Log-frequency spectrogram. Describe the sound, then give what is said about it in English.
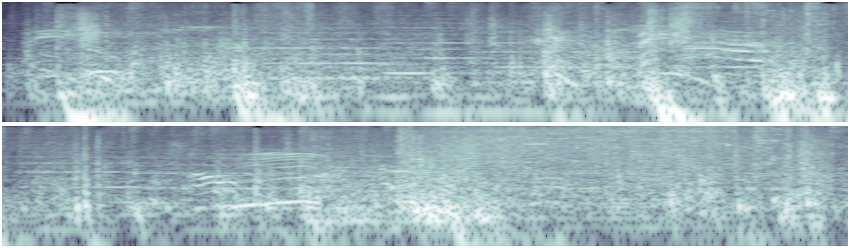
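Glass shatters loudly as a man is shoved into a glazed cupboard during a kitchen fight. Several heavy crashes and thuds break up the sharp, bright breaking-glass noise, and the loudest smash comes near the end. “Forrest has shoved the man in black towards a glazed cupboard.”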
